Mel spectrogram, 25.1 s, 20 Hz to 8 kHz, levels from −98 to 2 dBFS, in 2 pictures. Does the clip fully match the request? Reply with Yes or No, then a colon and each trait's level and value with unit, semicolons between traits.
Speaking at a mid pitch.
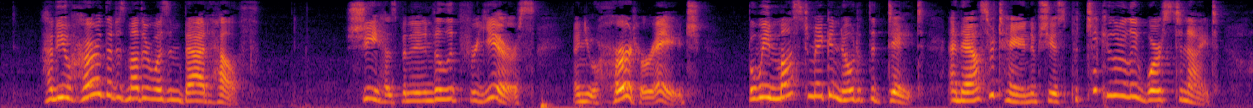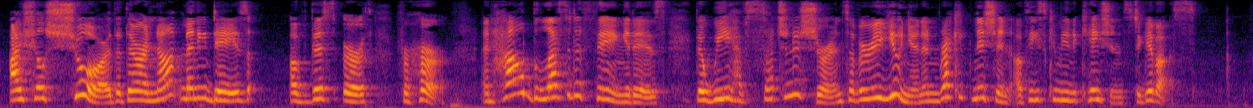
No: very high, 260 Hz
